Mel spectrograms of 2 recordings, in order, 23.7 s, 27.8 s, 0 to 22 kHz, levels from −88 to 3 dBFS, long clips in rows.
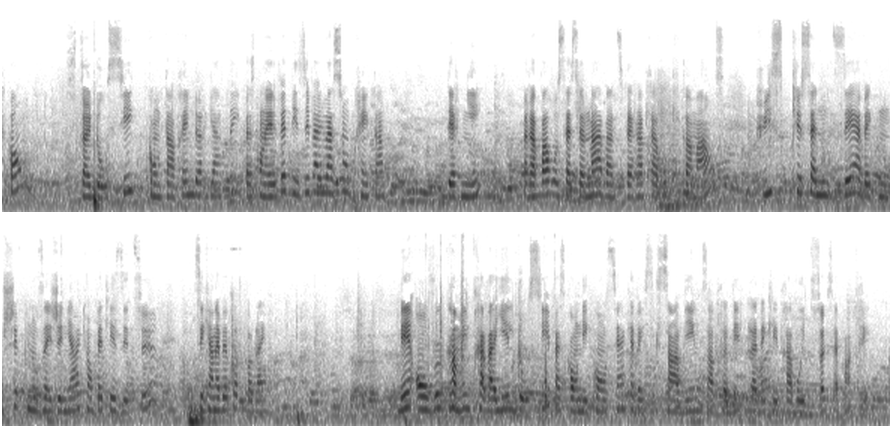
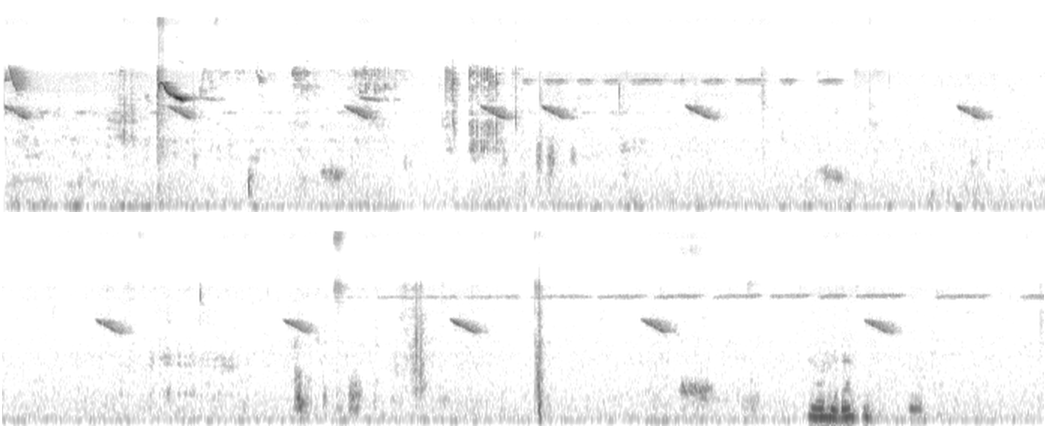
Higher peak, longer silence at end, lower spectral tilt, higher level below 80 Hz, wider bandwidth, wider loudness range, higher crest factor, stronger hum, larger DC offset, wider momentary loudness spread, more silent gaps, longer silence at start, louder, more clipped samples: first, -2 dBFS vs -12 dBFS; second, 0 s vs 1.65 s; first, -7.5 dB/octave vs -2.5 dB/octave; first, -38 dBFS vs -70 dBFS; second, 14.5 kHz vs 17 kHz; second, 4 LU vs 23 LU; second, 22 dB vs 30 dB; neither; neither; second, 11 LU vs 22 LU; neither; about the same, 0 s vs 0.05 s; first, -25 LUFS vs -32 LUFS; neither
